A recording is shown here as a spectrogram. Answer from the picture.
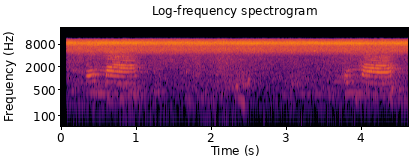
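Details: A Steller sea lion pup born 2 July 2023, recorded 17 August 2023 at Marinepia Nihonkai aquarium, gives two bleating, harmonic calls a few seconds apart while people talk nearby.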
